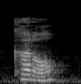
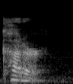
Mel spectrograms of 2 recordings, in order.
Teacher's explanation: tongue tip touching behind the front top teeth for the L Sound and the lips are still somewhat rounded for the r sound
